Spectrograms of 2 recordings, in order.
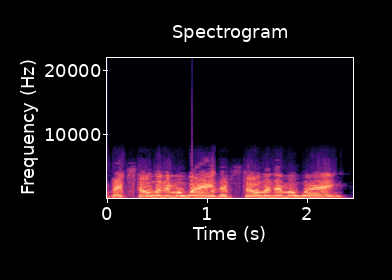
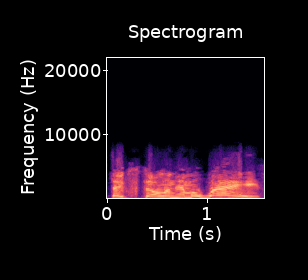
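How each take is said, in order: First: High, loud, crowd-like screams; loud panicked chorus; screaming. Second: High, loud scream; loud panicked scream. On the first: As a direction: scream it with the ward. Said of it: "people all over the ward began screaming". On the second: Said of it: "screamed someone else". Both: Acted.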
